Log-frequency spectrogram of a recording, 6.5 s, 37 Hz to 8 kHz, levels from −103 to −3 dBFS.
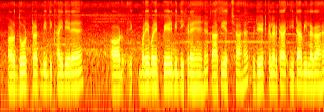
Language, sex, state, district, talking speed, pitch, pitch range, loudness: Angika, male, Bihar, Araria, 260 wpm, 125 Hz, 120-125 Hz, -20 LUFS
